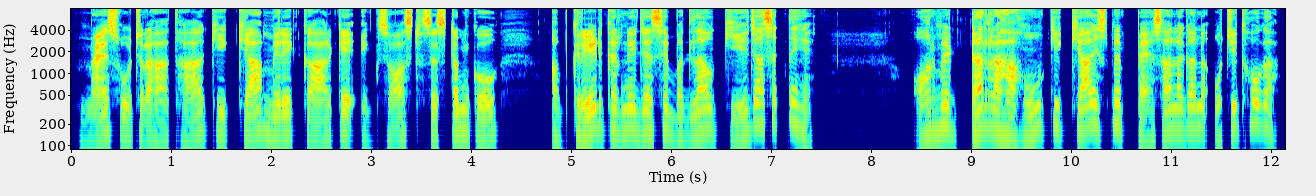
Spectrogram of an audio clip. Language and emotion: Hindi, fearful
